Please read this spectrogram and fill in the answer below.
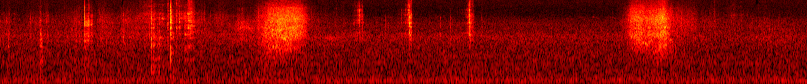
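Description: Faint clicks and clinks of small camp-stove gear being handled: a fuel bottle being capped, a lighter clicked a few times around the middle to light a small alcohol burner, and a stainless windshield pot stand set down over it. Under it a steady background hiss with a few soft rushes.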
